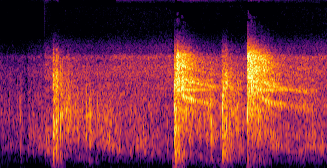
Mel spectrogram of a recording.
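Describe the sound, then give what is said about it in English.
Gunfire from soldiers, with bullets tearing into boxes of blasting gelatin: four sharp, noisy cracks over a steady hiss, the last two close together. “The soldiers shoot at the Queen with unrestrained enthusiasm. Bullets tear holes into the boxes of blasting gelatin.”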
